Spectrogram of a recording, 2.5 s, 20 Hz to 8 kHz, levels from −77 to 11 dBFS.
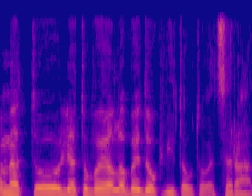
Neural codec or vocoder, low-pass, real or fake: none; 7.2 kHz; real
